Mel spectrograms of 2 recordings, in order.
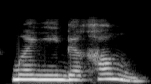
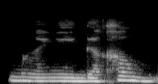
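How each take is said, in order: First: A bargaining question, louder and higher; haggling ask. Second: Said in the usual way. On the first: Acted. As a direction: push the price down like a buyer at the market. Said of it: "Hani thực qua". (người mua mặc cả lớn tiếng) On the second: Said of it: "là".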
